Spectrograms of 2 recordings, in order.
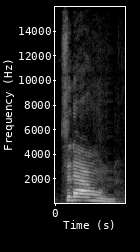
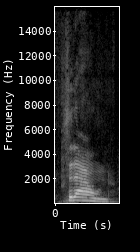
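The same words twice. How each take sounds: First: Louder, firmer repeat of the command; real loud repeated order; yelling at the dog. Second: Loud firm command; real loud order to the dog; yelling at the dog. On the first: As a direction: make the dog obey now. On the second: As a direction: bark the order to sit. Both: Real, not acted. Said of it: "I'm yelling at the dog".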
